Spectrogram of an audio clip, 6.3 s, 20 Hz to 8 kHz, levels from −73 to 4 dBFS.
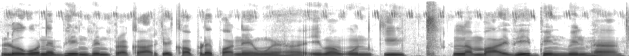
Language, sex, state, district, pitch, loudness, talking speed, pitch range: Hindi, male, Jharkhand, Garhwa, 125 Hz, -17 LUFS, 160 wpm, 120-140 Hz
